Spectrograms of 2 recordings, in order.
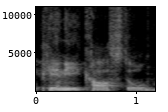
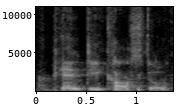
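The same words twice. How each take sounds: First: The first part sounds like 'penny', without a t. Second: The first part sounds like 'penty', with a t. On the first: The speaker calls it wrong. "Sometimes I slip up and say Pentecostal, and I'm like, it's not a penny" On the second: The speaker calls it right. "it's penty"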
